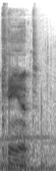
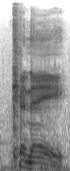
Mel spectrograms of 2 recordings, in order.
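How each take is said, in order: First: It is one syllable ending in 't'. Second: It ends in an added 'ay' syllable. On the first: "instead of can't" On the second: "and canay instead of can't"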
